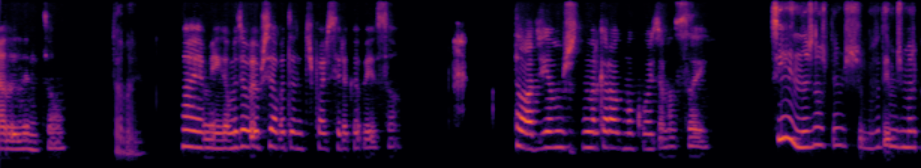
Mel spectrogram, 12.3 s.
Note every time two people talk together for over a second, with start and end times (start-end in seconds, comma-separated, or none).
none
